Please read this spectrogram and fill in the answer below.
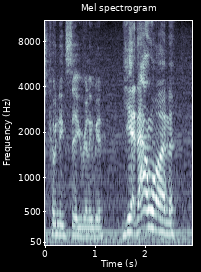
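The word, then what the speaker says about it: Koenigsegg: I used to pronounce kig Sig really weird yeah that one I think I think when I was younger I used to pronounce it coig Sig like no it's kig Sig coig Sig kig Sig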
